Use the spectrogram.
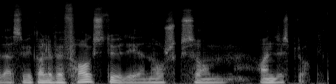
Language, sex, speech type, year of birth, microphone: Norwegian, male, spontaneous, 1951, Sennheiser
